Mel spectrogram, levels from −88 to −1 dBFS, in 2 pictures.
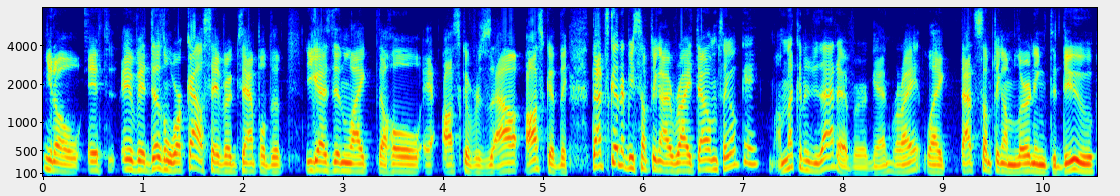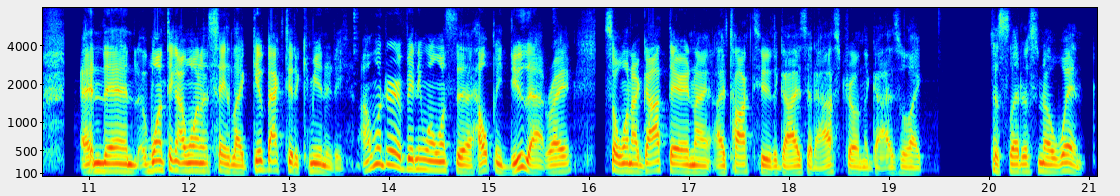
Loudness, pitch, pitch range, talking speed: -21 LUFS, 140 Hz, 125-165 Hz, 280 wpm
